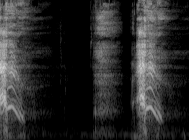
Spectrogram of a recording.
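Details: A female sneezing: two loud sneezes with sharp bursts and a short breathy intake between them.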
